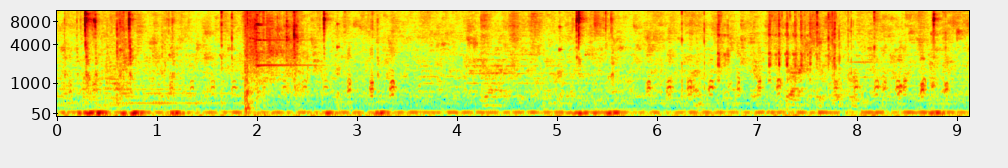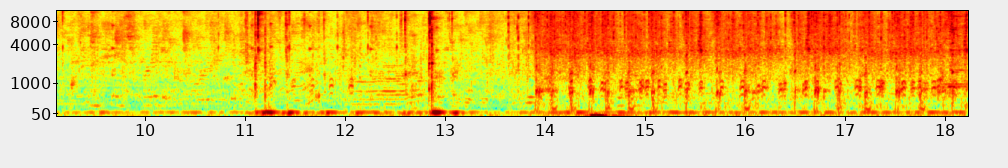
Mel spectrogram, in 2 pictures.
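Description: A video game's magic tool zaps and sparkles.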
